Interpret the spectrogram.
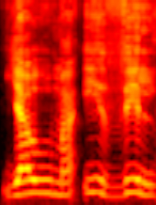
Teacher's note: दाल में दांतों में ज़बान लगानी है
